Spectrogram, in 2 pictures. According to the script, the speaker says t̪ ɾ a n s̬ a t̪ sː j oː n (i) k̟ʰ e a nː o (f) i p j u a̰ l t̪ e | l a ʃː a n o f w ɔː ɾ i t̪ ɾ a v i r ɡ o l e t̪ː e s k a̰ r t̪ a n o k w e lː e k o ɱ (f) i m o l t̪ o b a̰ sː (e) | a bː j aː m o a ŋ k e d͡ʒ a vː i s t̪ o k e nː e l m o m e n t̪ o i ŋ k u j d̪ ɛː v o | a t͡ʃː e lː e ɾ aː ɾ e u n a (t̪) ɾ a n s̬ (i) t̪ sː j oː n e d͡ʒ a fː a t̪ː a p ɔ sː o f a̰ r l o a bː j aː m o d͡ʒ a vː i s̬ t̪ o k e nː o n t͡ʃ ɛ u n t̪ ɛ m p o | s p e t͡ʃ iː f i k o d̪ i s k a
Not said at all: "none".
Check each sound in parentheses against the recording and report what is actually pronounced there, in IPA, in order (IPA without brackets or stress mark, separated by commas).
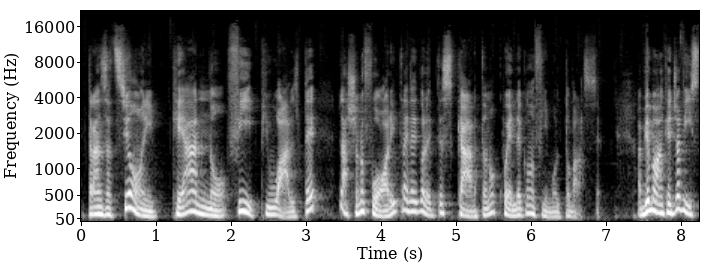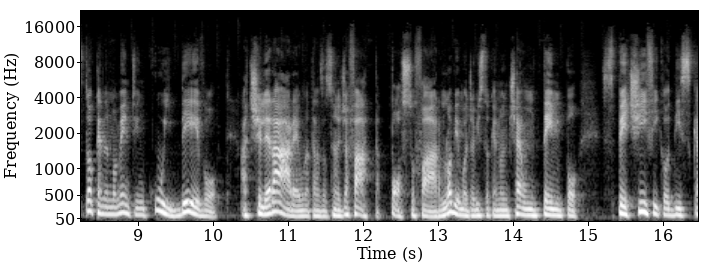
i, f, f, e, t̪, a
